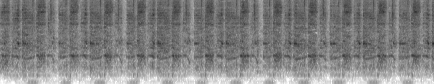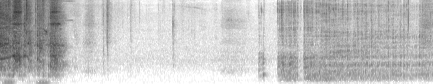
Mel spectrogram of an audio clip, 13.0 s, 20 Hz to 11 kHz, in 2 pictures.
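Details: BMW F650 GS motorcycle with used replacement parts, fuel pump and injector being tested off the battery: starter spins steadily with even pulses about twice a second for seven seconds but never fires; cause unconfirmed.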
